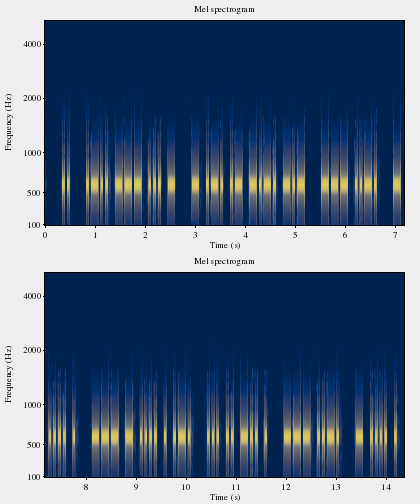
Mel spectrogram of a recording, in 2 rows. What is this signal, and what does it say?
Morse code, heard as a keyed tone, about 25 wpm, 600 Hz. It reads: I LOST TRACK OF THE OTHER SIDE OF THE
